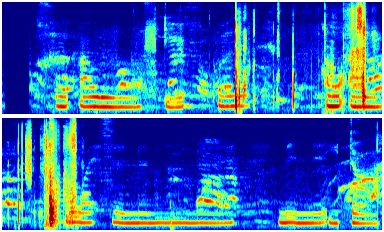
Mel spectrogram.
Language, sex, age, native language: Icelandic, female, 11, Icelandic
